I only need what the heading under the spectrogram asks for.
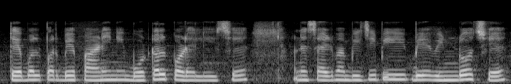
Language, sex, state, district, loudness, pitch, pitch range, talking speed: Gujarati, female, Gujarat, Valsad, -16 LUFS, 205 Hz, 195-220 Hz, 175 wpm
